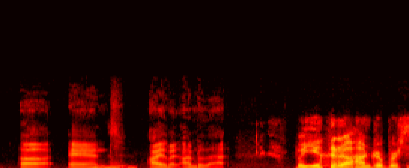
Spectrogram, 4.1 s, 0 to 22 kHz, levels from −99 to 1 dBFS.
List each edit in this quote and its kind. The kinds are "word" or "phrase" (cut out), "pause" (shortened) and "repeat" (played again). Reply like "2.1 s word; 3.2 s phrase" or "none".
1.7 s word; 2.0 s phrase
